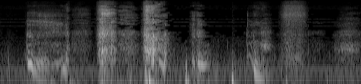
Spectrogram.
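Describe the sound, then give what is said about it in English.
Several harsh coughs, gasps and throat clearing from something stuck in the throat, irregular bursts separated by short pauses. “I hate it when it gets in your throat and gets stuck and you can't get it out.”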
